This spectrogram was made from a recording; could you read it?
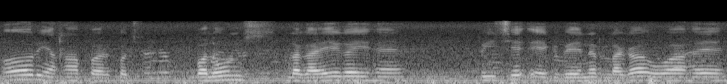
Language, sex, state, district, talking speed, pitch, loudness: Hindi, male, Haryana, Charkhi Dadri, 115 wpm, 160 Hz, -17 LUFS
